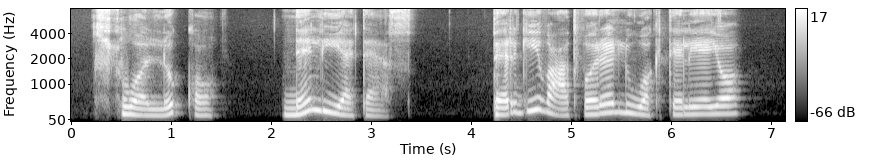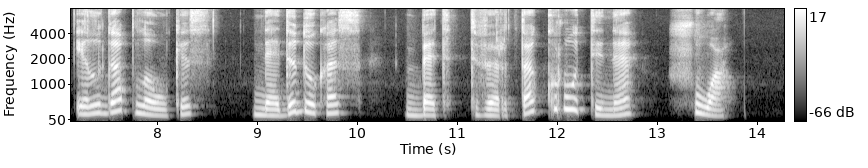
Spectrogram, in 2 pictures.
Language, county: Lithuanian, Klaipėda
